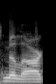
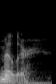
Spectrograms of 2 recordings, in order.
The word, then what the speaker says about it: Millar: Everybody says Millar because it's got an A instead of an E, but it's pronounced Miller.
